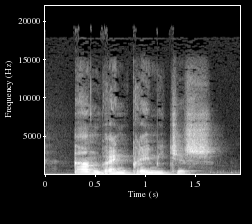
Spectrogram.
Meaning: plural of aanbrengpremietje
- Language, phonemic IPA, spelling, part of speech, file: Dutch, /ˈambrɛŋˌpremicəs/, aanbrengpremietjes, noun, Nl-aanbrengpremietjes.ogg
